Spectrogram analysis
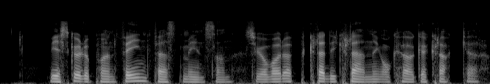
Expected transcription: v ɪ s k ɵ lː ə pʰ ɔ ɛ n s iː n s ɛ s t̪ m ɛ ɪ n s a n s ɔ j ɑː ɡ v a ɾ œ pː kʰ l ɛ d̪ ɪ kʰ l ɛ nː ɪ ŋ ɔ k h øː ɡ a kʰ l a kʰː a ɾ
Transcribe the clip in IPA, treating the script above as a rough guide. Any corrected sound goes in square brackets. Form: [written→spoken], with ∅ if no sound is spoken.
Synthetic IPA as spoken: v ɪ s k ɵ lː ə pʰ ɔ ɛ n [s→f] iː n [s→f] ɛ s t̪ m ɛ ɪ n s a n s ɔ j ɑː ɡ v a ɾ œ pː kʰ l ɛ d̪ ɪ kʰ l ɛ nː ɪ ŋ ɔ k h øː ɡ a kʰ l a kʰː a ɾ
